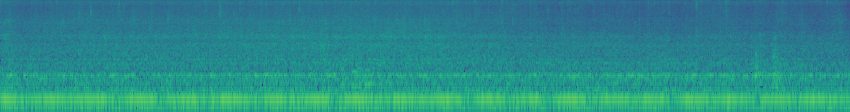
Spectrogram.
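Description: Stir-fry of pork, tofu and chilies sizzling in a nonstick wok, with a steady crackling hiss, over a steady low hum.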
